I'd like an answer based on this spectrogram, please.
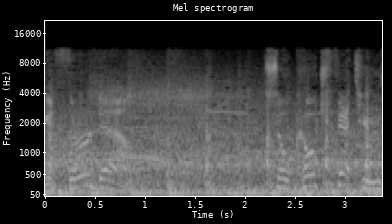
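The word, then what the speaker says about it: Fetu: third down so coach vettel spelled f-e-t-u for the longest time i was pronouncing it coach feda like feta cheese so let's just say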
